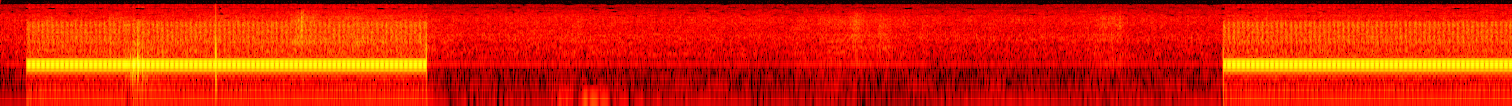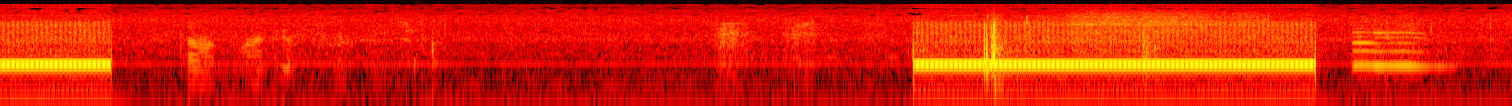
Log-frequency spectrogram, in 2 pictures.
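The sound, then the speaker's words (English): A phone rings unanswered down the line: three long, steady, mid-pitched ring tones about two seconds each, spaced evenly with quiet gaps between them and faint murmuring in the pauses. “Answer.”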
